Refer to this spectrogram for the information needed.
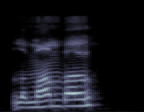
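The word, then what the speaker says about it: Lumumba: Lamombo? Lamombo? – Lamumbo. – Mayor Lamombo got Dexter Wade on his hands. When you get a chance, go look at the public Lamumba.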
